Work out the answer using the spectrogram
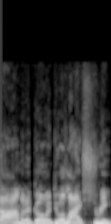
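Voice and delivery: ordinary delivery

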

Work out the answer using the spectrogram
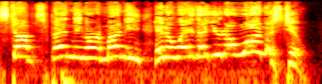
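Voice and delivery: high, pretend shouted yell. Mocking how people could only yell at an unelected commission: mock yelling. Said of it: "we're going to yell again".

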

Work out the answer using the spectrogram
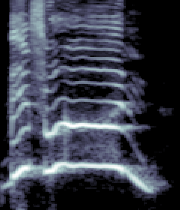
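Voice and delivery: shrieking, very high pitched, excited scream. Finding the toy on her phone while searching: screaming. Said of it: "Sorry for screaming".

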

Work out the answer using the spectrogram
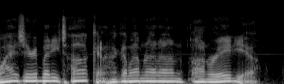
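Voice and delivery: anxious, nervous, fretful, worried voice. Retelling what a nervous driver keeps saying: imitating a nervous driver. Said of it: "He's kinda nervous. He's going like".

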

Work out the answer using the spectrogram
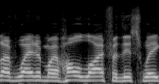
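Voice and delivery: ordinary talk, nothing marked

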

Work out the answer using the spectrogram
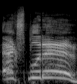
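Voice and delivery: high, really loud mock yell. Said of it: "Like, the really, really loud".

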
